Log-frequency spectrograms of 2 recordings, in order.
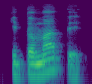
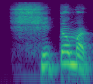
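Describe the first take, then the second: First: The word ends in an 'e' sound. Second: The word ends in a 'tl' sound. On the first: This is the Spanish form of the borrowed word. "dicen jitomate" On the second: This is the original Nahuatl form. "no podían pronunciar el T L, en vez de decir shitomat"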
